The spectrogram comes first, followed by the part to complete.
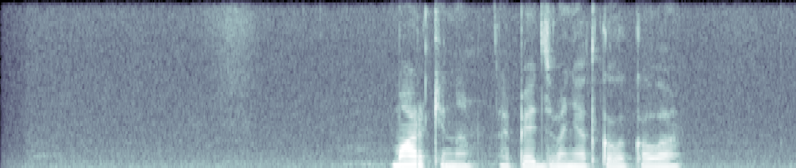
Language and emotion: Russian, neutral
